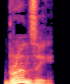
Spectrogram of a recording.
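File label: "bronzy", British English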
